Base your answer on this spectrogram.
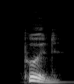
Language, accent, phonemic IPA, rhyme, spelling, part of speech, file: English, Australia, /pʊd/, -ʊd, pud, noun, En-au-pud.ogg
- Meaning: Pudding (either sweet or savoury)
